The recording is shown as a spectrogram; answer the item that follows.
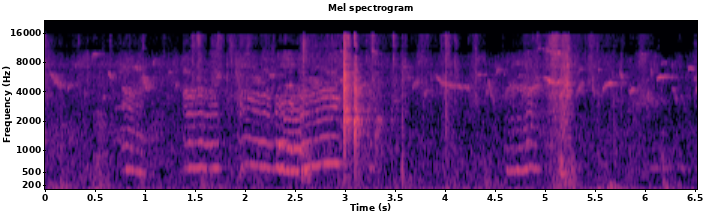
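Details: Newborn Bernese Mountain Dog puppies, September 2023, give high, thin whimpering squeals: a few short rising whines, then a longer wavering cry that dips and climbs, a sharp knock, and more brief squeaks against a low background rumble.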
